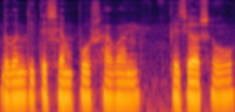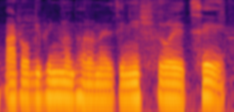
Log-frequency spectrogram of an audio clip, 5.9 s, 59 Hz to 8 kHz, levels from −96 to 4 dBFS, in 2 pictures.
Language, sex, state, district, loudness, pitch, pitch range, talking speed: Bengali, male, West Bengal, Cooch Behar, -16 LUFS, 110 Hz, 105-115 Hz, 100 wpm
